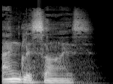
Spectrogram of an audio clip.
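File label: "anglicize", British English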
